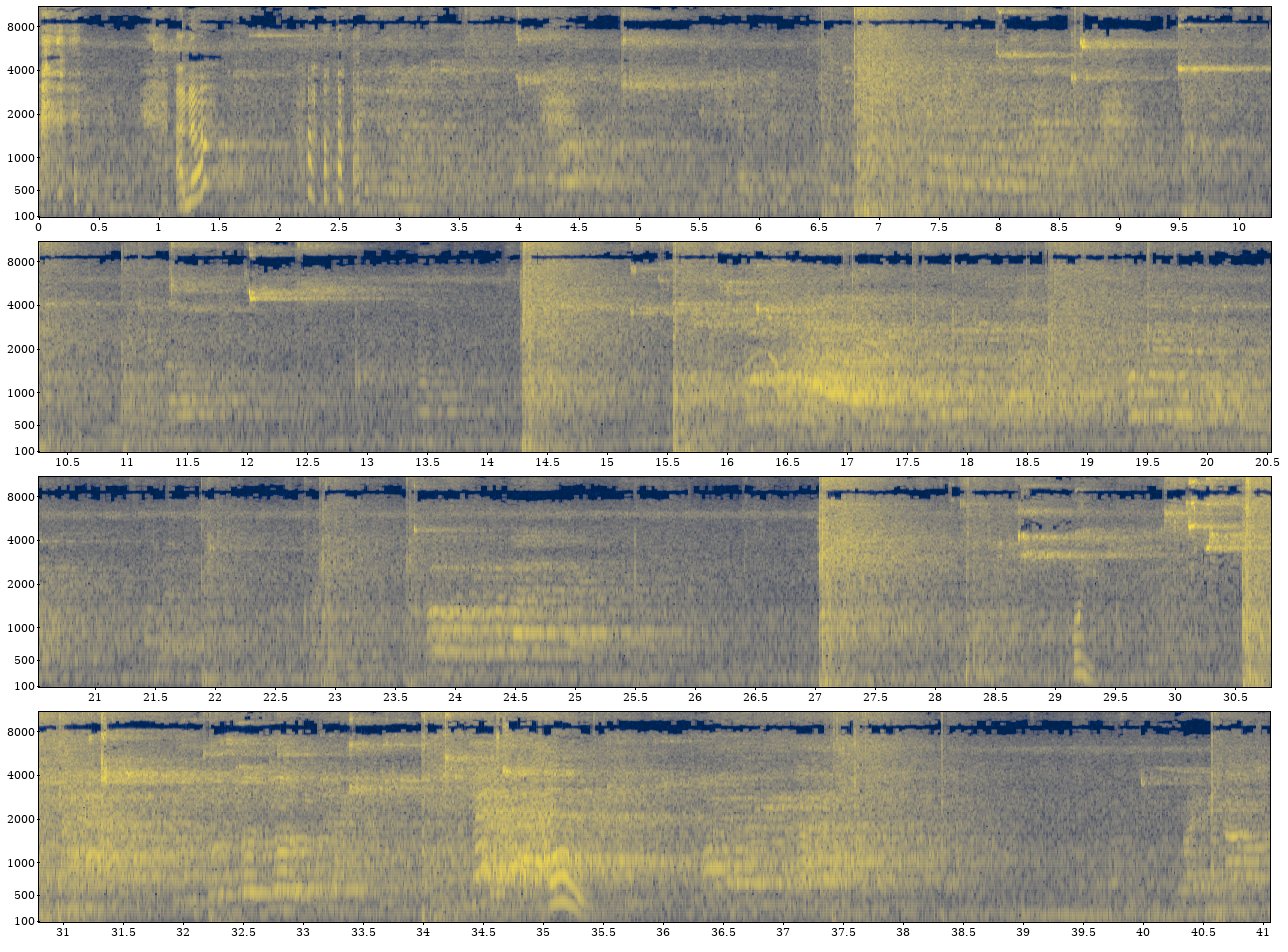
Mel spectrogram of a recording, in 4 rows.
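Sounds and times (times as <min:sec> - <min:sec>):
volleyball hits ringing in a hall: 0:00.0 - 0:41.0
ball bouncing on gym floor: 0:09.5 - 0:12.0, 0:21.9 - 0:23.9, 0:34.0 - 0:35.5.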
